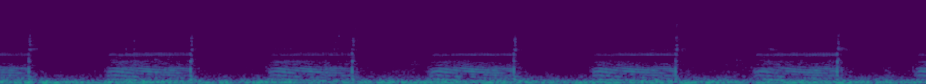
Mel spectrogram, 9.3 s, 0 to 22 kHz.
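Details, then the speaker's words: Electric breast pump on its first use by a new mother who has milk leakage: rhythmic whirring motor cycles about every 1.5 seconds, running normally while milk begins to come out. "Okay guys, we are going to try to use the breast pump for the first time guys. This is the first time I'm going to use it."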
